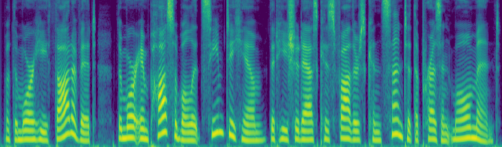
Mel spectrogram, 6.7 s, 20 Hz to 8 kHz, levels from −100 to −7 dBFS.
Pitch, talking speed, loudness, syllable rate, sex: 190 Hz, 225 wpm, -17 LUFS, 5.3 syllables/s, female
